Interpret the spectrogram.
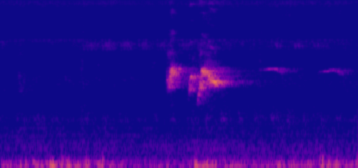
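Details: Morning competitive song of a newly wild-caught red-whiskered bulbul: after a quiet start, a loud warbled phrase of quick slurred whistles trailing into soft fading notes, with low rumbling noise throughout.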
